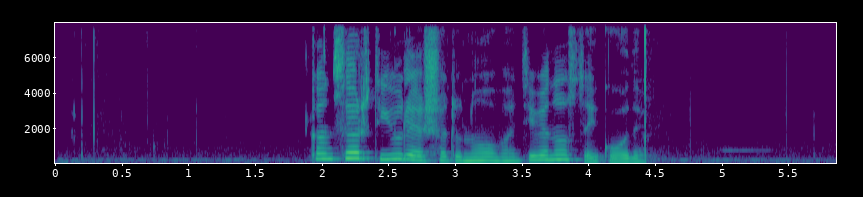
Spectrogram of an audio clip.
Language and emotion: Russian, neutral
